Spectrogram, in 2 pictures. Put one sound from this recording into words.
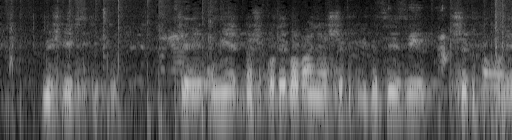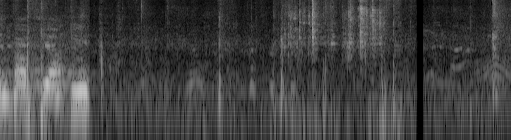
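A horse gallops across soft ground.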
